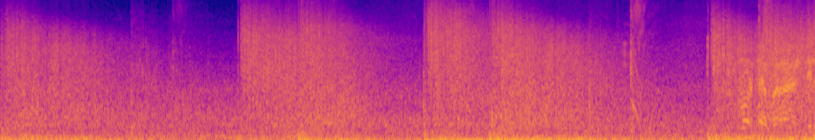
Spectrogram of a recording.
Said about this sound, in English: Firing mortars. The barrage will reach you soon.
